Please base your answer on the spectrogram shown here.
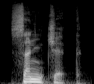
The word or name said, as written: संचित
